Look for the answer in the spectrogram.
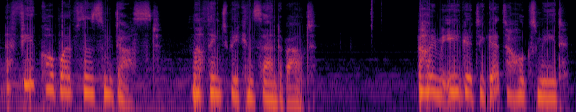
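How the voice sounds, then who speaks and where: An actress voicing a polite, eager young female student witch in a video game, measured and well-spoken. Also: a little high, lively intonation, slightly rough. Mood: pleasant. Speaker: player character voice in the game. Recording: game audio with music under it.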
